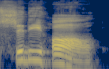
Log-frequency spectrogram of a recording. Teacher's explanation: most Americans pronounce that t like a d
